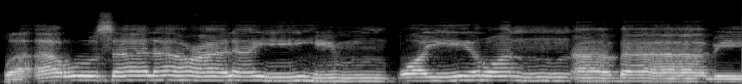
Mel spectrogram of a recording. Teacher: جب وقف کریں گے تو زبر کو سائلنٹ کر دیں گے اور لام کی آواز کو آدھا پڑھا جائے گا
